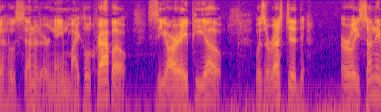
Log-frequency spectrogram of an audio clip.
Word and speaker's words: Crapo: The 61-year-old Crapo, here it says how to pronounce his name, Crapo.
